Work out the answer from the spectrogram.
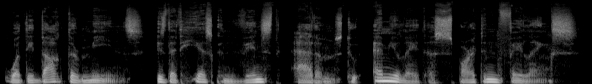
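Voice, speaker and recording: Hardened military commander, game character, dark and husky timbre, close dry sound, stern, deliberate, menacing oratory. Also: male voice, sits low, very animated, no echo, heavily acted. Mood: measured instruction. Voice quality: gravelly, husky. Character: hard, commanding older male military colonel, menacing strategist. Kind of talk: dramatic scripted game character monologue.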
